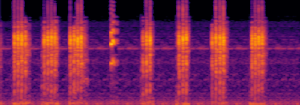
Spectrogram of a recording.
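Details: Wild Nias hill myna giving a run of harsh, rasping bursts about twice a second, broken once by a short clear whistle, over a faint steady high hum.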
